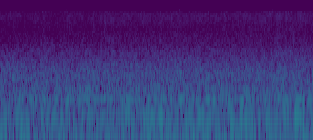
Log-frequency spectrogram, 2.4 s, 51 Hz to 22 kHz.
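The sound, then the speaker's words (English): A dense, continuous hum of hundreds, probably thousands, of ivy bees buzzing at a nest aggregation in a clearing among pine trees about 100 metres across. A steady swarm-like drone with overlapping wingbeats fills the air, unbroken, with no voices. “Wow, I'm looking at, there must be hundreds of bees here.”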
